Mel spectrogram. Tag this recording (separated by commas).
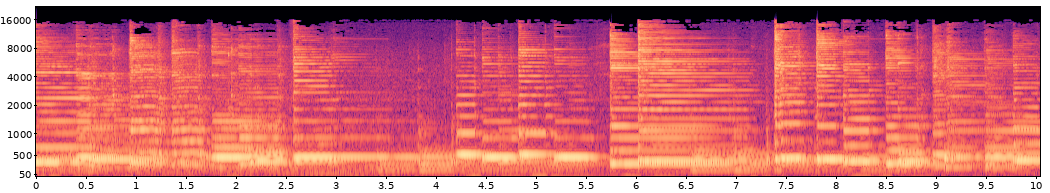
Plucked string instrument, Guitar, Musical instrument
